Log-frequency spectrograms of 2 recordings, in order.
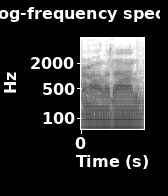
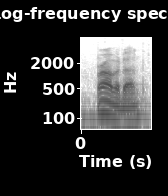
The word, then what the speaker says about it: Ramadan: And he was talking about what's the fasting period, not Ramadan, but Ramadan. – That's yeah. what it was. And he was talking about Ramadan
